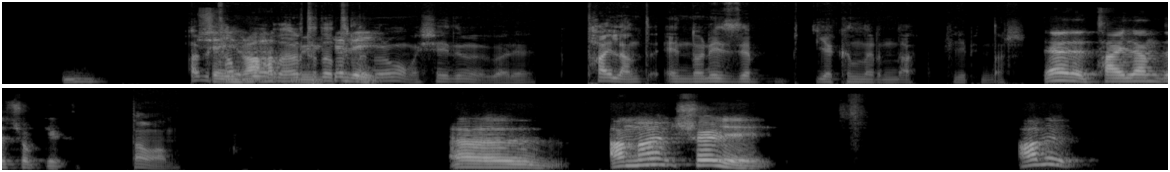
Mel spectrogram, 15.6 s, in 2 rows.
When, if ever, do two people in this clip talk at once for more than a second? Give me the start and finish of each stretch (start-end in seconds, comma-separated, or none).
1.3-2.6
